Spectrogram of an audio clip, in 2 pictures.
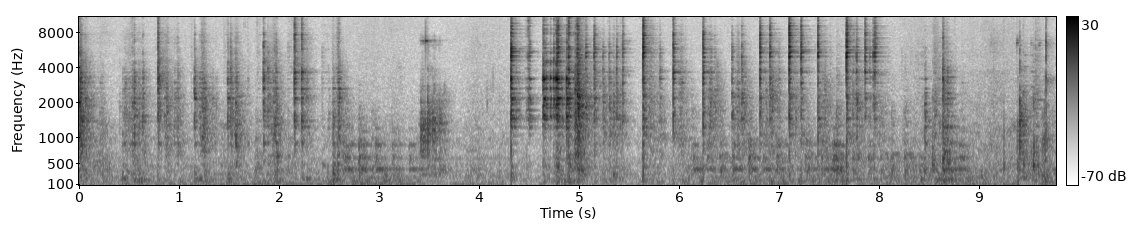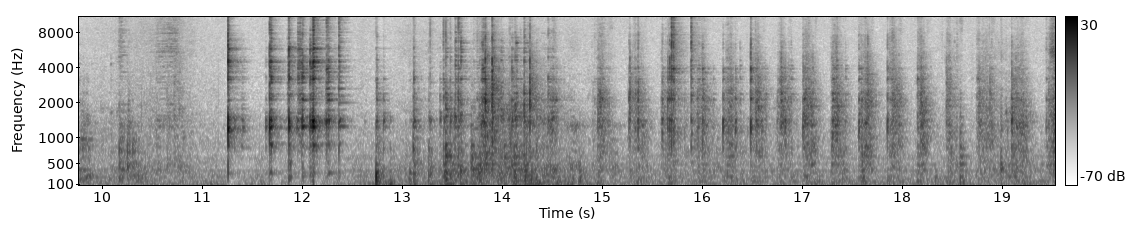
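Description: Legs being fastened onto the front of a pinball machine cabinet: steady ratcheting and clicking of a tool, with metallic clinks and rattles in quick bursts, close and fairly loud, broken by short pauses.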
